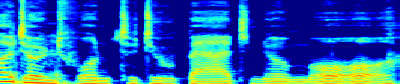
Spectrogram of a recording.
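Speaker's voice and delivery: slow, drawling, clumsy put-on working-class accent. Doing a Boris Karloff impression in his bad working class accent. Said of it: "Boris Karloff".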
